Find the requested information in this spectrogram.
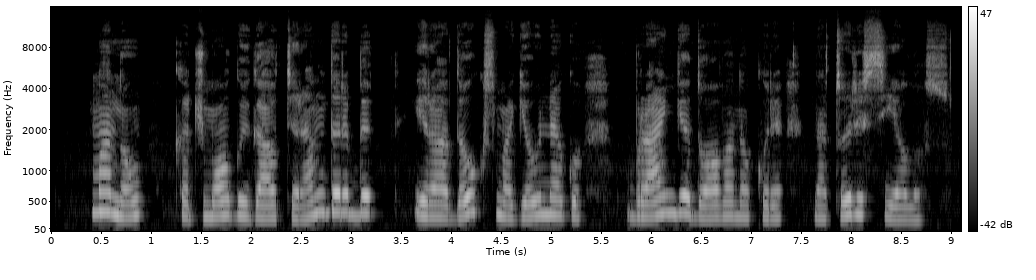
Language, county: Lithuanian, Vilnius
